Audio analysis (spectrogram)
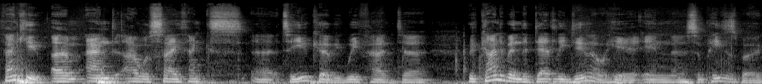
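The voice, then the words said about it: Northern English accent. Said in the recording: “I'm an Englishman, as you can probably tell from this fabulous accent of mine ... born in the north of England”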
